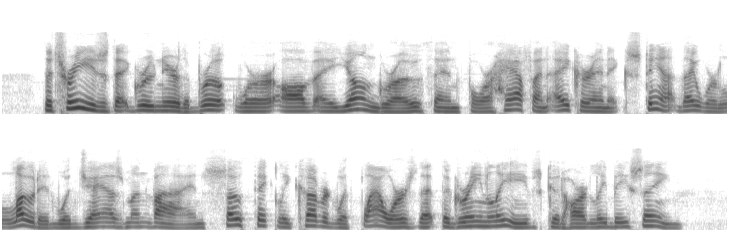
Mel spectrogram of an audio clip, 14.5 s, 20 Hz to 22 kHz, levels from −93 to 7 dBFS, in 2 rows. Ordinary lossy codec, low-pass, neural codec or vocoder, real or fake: MP3, 48 kbps; 7.2 kHz; none; real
